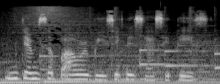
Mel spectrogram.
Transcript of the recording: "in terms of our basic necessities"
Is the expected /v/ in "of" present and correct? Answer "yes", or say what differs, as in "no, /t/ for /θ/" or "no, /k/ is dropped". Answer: no, /p/ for /v/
